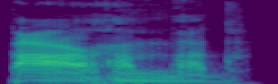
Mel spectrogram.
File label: human male old grumpy says bah humbug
